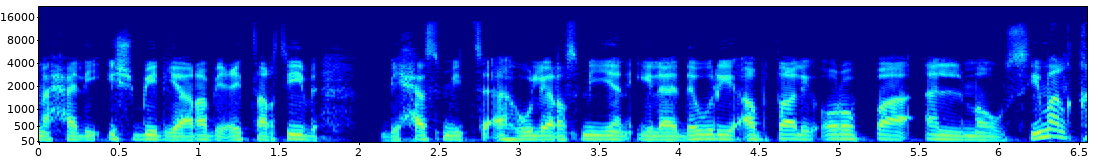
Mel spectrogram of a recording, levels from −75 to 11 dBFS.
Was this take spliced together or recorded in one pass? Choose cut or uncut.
uncut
